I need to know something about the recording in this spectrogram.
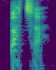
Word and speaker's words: butter: Look at this one here, butter, yeah. Again, we've got that short U followed by a schwa sound.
